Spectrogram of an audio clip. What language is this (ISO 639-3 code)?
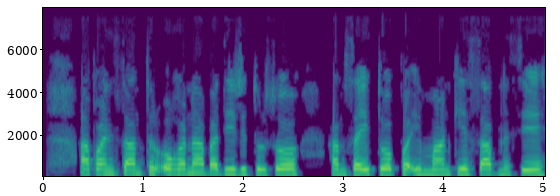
pus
